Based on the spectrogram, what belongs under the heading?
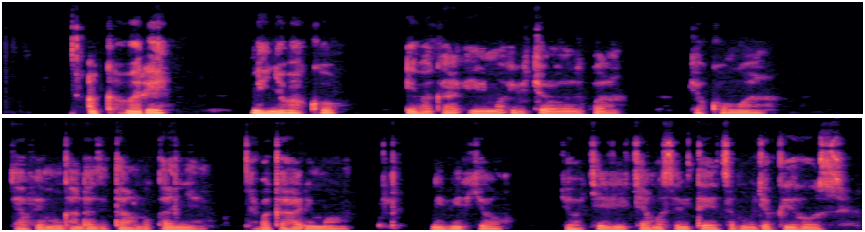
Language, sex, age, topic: Kinyarwanda, female, 18-24, finance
